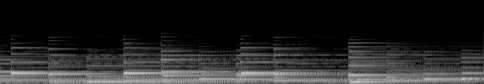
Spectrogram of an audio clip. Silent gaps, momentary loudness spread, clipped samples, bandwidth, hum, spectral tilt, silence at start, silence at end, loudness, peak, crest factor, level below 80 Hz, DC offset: none; 6 LU; under 0.1%; 4.3 kHz; none; -12.5 dB/octave; 0 s; 0 s; -25 LUFS; -10 dBFS; 14 dB; -44 dBFS; under 0.1%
